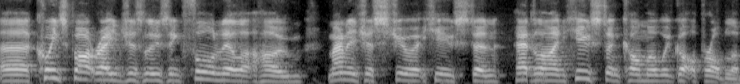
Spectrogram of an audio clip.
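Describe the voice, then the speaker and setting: This speaker talks at a fairly slow pace with ordinary pitch variation and a Yorkshire accent. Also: man, high pitch for a man. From northern England, Leeds. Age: 60s. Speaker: comedian. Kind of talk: casual chat. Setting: live stream.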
